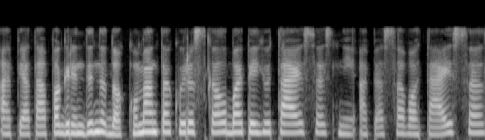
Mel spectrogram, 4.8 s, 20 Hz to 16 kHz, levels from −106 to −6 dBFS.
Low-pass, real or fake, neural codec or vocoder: 7.2 kHz; real; none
